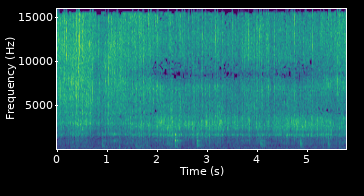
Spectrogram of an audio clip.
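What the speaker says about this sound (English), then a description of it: "make sure you roast it fairly well, but not too much" Smoked tofu roasting in a pan, a continuous close sizzle broken by a string of light, irregular stirring scrapes and taps, with no one speaking.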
